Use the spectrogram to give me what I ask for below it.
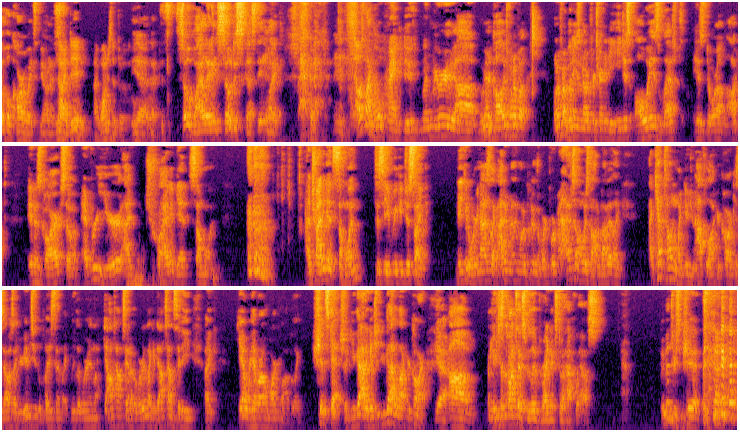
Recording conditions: poor sound quality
